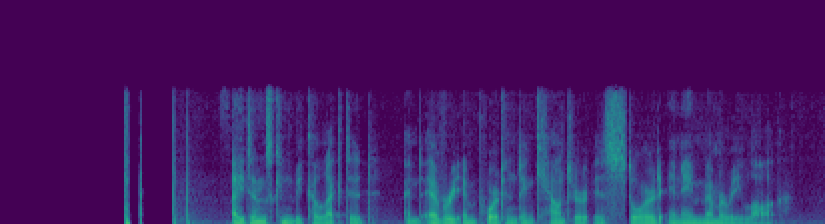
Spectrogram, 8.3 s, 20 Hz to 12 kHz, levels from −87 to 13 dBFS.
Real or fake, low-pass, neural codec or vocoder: fake; 7.2 kHz; codec, 16 kHz, 1.1 kbps, Voila-Tokenizer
